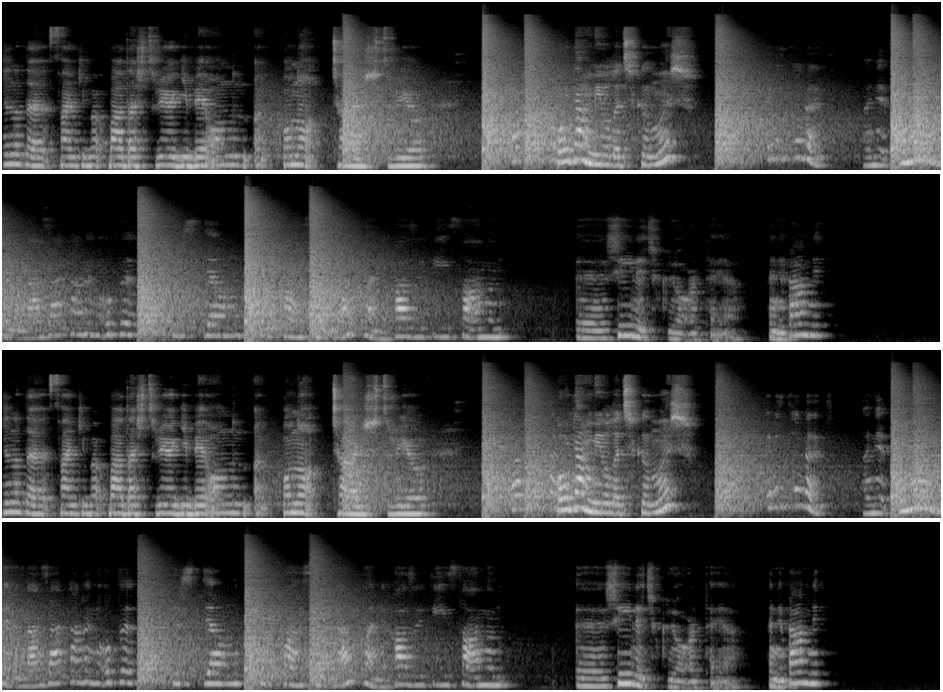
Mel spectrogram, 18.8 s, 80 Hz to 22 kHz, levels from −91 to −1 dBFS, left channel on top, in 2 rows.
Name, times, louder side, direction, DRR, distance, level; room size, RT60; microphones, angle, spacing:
voice 1, 0.0-4.5 5.5-6.9, right 1 dB, 20° right, 4 dB, 1.2 m, -29 dB
Indoor Guns, 2.5-3.0 3.4-4.5 4.8-6.4 7.1-8.3 8.9-10.4 10.7-13.6, left 3 dB, 20° left, 0.6 m, -31 dB
voice 2, 5.1-6.0 7.6-8.2 8.6-10.7 11.1-14.4 15.1-16.8 17.1-17.5, right 1 dB, 90° right, 4 dB, 2.0 m, -33 dB
11.5 x 5.7 x 2.6 m, 0.29 s
head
